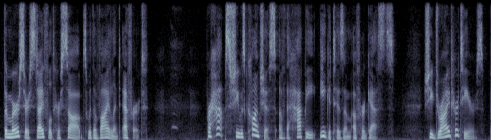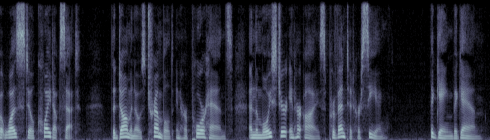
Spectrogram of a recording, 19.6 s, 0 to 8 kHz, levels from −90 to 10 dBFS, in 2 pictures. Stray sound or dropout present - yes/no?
yes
